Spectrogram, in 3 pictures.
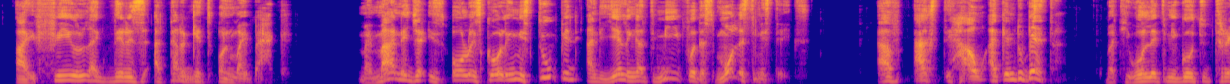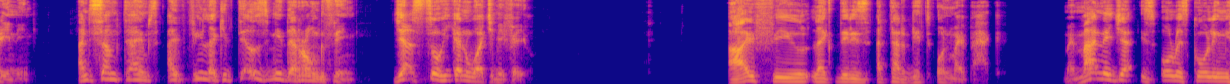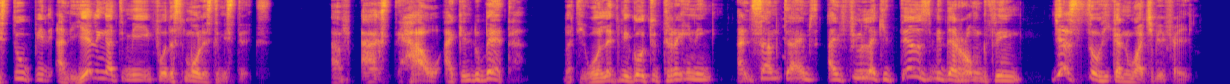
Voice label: HARASSMENT PREVENTION VIDEO MALE MIDDLE EASTERN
